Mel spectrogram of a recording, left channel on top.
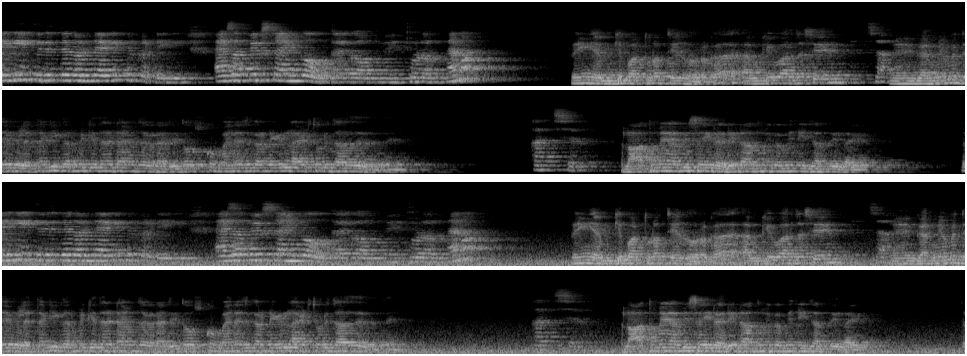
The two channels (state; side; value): noise; right; rumble, 7 dB below the sound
